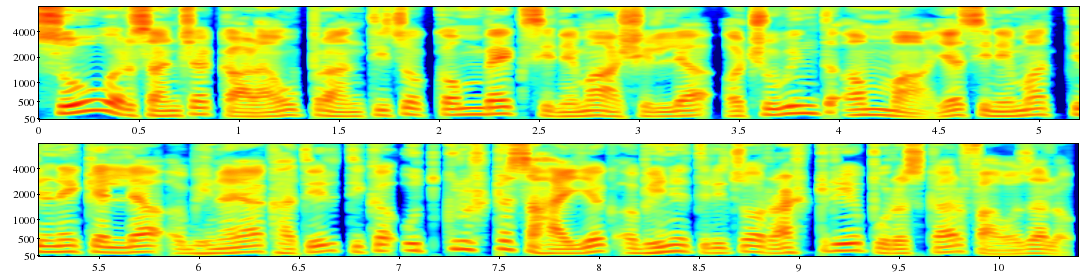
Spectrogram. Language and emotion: Goan Konkani, neutral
